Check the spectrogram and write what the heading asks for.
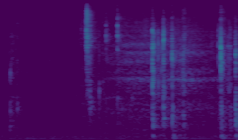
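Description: Several faint keystrokes on a computer keyboard in the second half, typing a short command.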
